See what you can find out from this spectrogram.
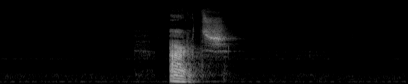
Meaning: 1. arch-, of high rank 2. arch-, to a high degree 3. old, ancient, of high age
- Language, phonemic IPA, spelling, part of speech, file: Dutch, /aːrts/, aarts-, prefix, Nl-aarts-.ogg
